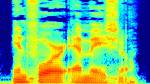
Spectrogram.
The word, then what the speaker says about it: informational: The main stress, the primary one, is on MA. Inforamational.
